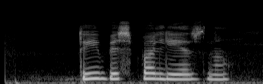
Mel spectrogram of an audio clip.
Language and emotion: Russian, sad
